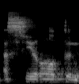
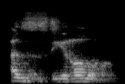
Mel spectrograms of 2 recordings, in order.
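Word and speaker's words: الصراط: Az-ziro, az-ziro. Ah, itu lebih aneh itu. Ya, az-ziratun. Nah, yang sudah belajar asyarah pasti sudah tahu. Tulisannya so, bacanya zai. Bacanya zai.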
